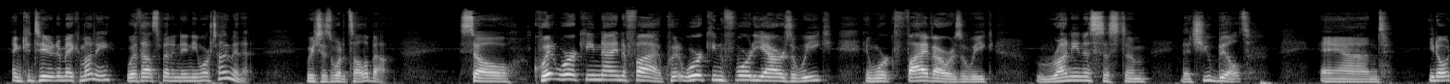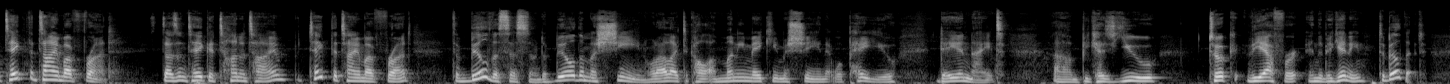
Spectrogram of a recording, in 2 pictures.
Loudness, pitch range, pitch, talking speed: -19 LUFS, 135-185 Hz, 155 Hz, 205 wpm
